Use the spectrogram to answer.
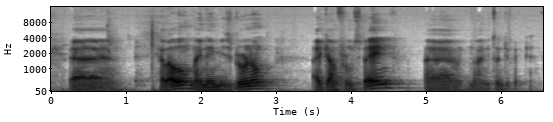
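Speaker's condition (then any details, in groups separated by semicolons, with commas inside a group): No condition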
